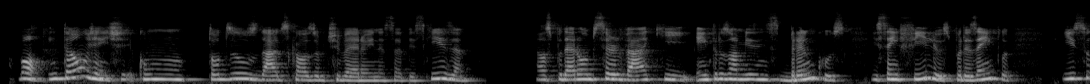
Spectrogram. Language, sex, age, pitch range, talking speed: Portuguese, female, 10-29, 200-245 Hz, 150 wpm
